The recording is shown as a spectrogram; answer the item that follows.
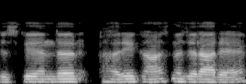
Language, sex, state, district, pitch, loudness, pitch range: Hindi, male, Bihar, Darbhanga, 125 Hz, -16 LUFS, 120-130 Hz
